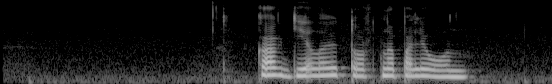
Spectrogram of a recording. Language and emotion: Russian, neutral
